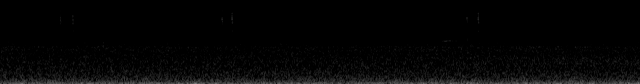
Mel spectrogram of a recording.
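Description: Computer mouse clicking, faint: three clicks, each a quick pair of ticks, spaced a couple of seconds apart, over steady low room noise.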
